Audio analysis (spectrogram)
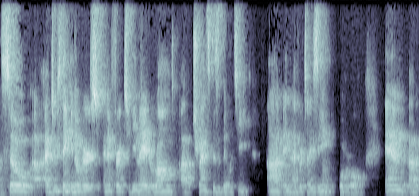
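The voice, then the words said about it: Speaks English with an accent. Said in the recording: “I'm sorry, accent.”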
